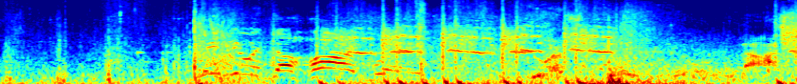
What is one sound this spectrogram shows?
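Blaster shots zap and pop in rapid bursts.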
